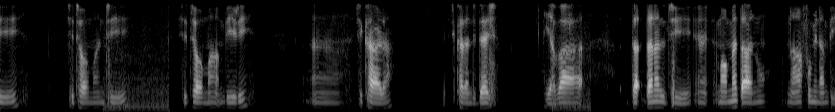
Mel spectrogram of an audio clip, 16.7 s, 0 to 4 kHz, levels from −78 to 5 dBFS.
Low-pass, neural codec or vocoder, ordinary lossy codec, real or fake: 3.6 kHz; none; none; real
